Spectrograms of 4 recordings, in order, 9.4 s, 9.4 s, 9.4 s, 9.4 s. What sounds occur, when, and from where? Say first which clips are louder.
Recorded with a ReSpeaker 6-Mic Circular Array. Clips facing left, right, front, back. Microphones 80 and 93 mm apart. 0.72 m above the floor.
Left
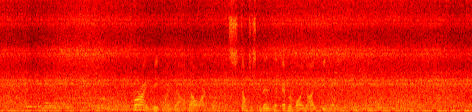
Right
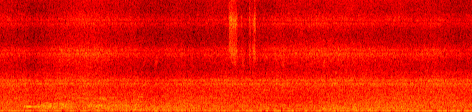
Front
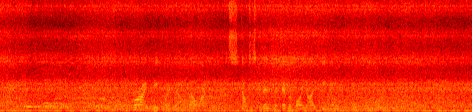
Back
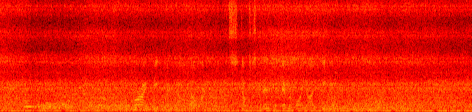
0.5 s a gasp: right 3 dB, back 1 dB; 115° right, 8.5 m
2.7 s a man speaking: left 6 dB, front 5 dB; 75° left, 0.7 m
